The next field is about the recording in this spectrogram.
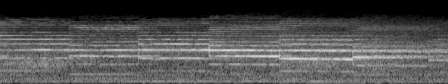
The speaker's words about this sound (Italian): Avrete fatto caso che quando un'ambulanza si avvicina a voi il eh, suo suono è più acuto di quando si allontana.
